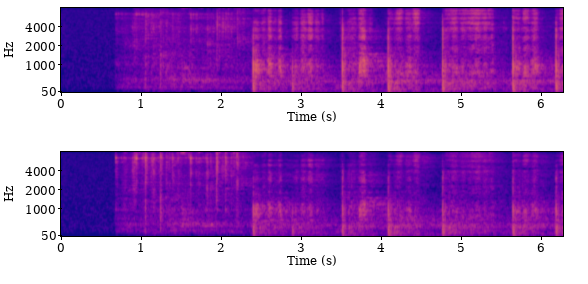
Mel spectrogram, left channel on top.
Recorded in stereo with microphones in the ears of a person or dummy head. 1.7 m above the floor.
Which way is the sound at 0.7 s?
70° right (ahead or behind).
